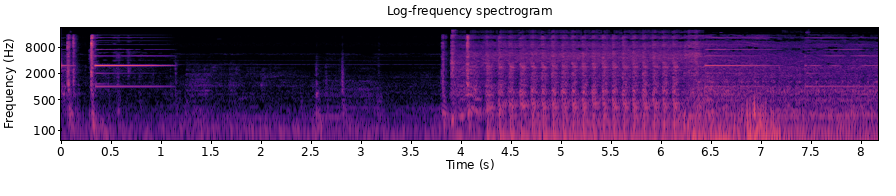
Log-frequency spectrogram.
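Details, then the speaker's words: 2006 Mercedes E320 CDI, OM648 diesel, just after replacing the fuel rail pressure sensor and glow plug control module; the starter churns several seconds before it catches and idles. Extended cranking caused by air in the fuel system. "That's because there was some air in the system when I removed the pressure sensor. Usually starts back up way faster than that."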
